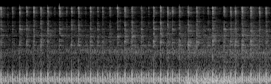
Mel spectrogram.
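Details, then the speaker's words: Farmertec Holzfforma G372XP chainsaw after fitting OEM Walbro HD12 carburetor, idle adjusted, air filter off: quick even two-stroke buzz holds at low throttle without bogging or dying, previously died; normal running. "so I couldn't do that before I couldn't just give it a little bit of throttle it would it would die out on me"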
